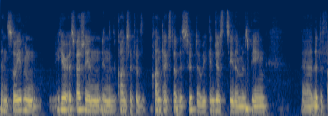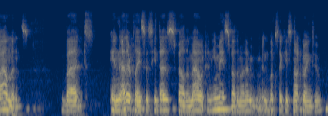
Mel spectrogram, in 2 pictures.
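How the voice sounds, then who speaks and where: A somewhat breathy man at a medium pitch speaks at a fairly quick pace with lively intonation. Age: 30s. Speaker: Buddhist monk leading scripture study. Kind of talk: text study discussion. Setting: monastery, livestreamed. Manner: hesitant with fillers.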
